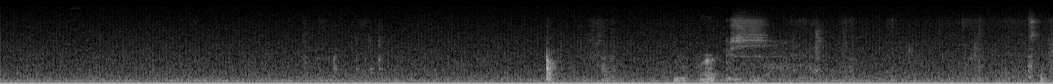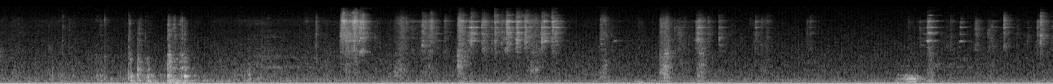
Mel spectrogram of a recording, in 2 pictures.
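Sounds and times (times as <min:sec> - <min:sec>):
low background hum: 0:00.0 - 0:21.0
metal tools clinking: 0:13.9 - 0:18.8, 0:19.7 - 0:21.0.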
